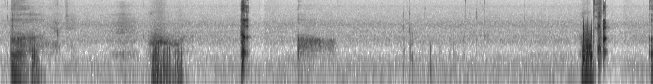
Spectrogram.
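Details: Drunk hiccups: several abrupt, irregular gulping hiccups separated by quiet pauses, with faint room noise.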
